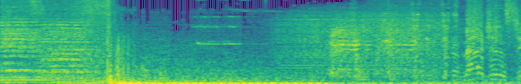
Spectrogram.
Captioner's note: explosion; radio voice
